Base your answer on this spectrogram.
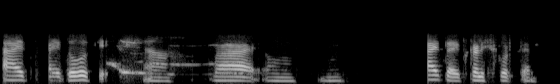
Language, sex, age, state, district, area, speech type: Kannada, female, 60+, Karnataka, Udupi, rural, conversation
